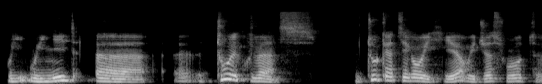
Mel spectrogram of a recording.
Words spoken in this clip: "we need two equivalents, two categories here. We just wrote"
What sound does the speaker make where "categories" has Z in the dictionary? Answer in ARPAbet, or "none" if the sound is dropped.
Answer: none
